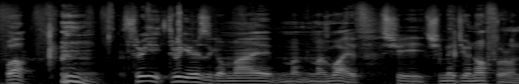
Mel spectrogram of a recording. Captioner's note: throat clears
